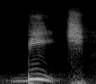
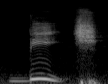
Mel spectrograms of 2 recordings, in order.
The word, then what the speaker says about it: beach: of attention to the pronunciation to the correct pronunciation of the word beach it has to come from from the deep of your throat like this beach beach okay beach if you don't pronounce like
